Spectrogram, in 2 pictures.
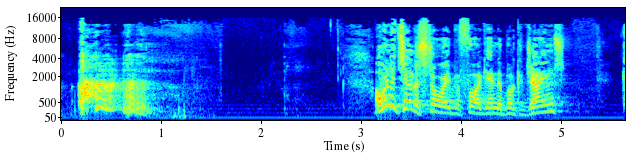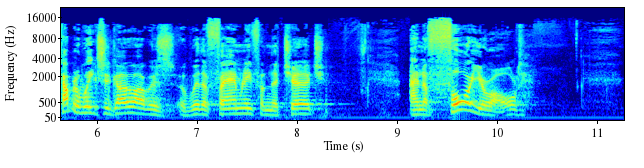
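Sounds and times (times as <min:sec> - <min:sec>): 
harsh cough: 0:00.1 - 0:01.3
rough throat clearing: 0:00.2 - 0:01.3
speech: 0:03.4 - 0:08.5, 0:09.1 - 0:10.4.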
